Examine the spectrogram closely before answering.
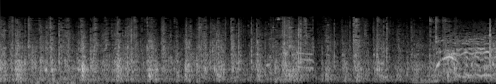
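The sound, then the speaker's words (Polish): Horses' hooves clip-clop in a steady, busy patter, and near the end a horse lets out a short, loud whinny, in a hilly area where horses are the best way of getting around. “Koniem się jest najlepiej tutaj poruszać, tak po prostu.”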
